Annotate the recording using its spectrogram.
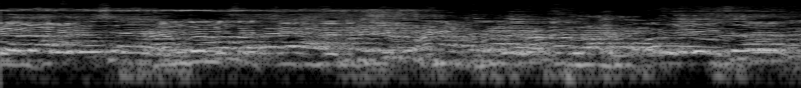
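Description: A man talking, with other voices chattering around him.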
